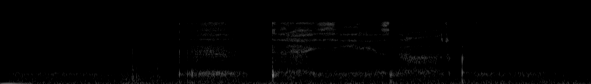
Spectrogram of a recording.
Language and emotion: Russian, sad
